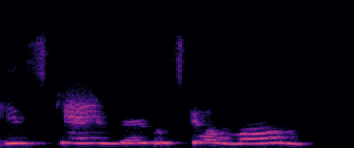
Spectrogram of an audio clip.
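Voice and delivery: mock pumped-up, high, excited scream. Retelling jumping on Mom's bed on game-day mornings, retelling an excited scream. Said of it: "we would like scream at each other".

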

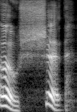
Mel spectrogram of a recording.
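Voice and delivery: mock flat, unenthusiastic "oh shit". Imitating a movie line said with no enthusiasm: imitating an unenthusiastic "oh shit". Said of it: "It's so unenthusiastic".

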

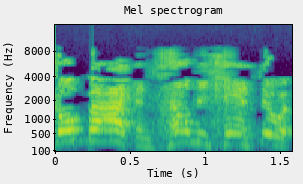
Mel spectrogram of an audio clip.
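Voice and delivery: play-acted, shrill, very high screaming. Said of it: "she screams at me".

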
